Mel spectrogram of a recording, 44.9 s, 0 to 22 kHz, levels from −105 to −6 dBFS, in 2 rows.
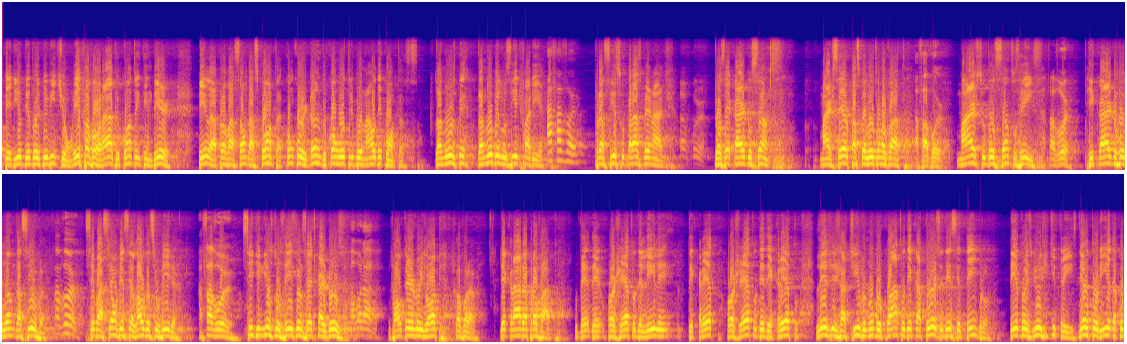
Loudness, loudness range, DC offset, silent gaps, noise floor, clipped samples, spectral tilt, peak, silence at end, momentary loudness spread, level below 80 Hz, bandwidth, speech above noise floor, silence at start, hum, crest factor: -11 LUFS; 2 LU; under 0.1%; none; -44 dBFS; under 0.1%; -6.5 dB/octave; 0 dBFS; 0 s; 10 LU; -36 dBFS; 9 kHz; 33 dB; 0 s; none; 10 dB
